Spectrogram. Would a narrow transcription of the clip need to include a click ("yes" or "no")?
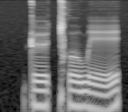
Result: yes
